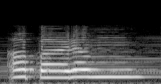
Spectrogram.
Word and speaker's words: ಅಪರಂ: ಉವಾಚ ಅಪರಂ ಭವತೋ ಜನ್ಮ ಅಪರಂ ಇಲ್ಲಿ ರ ನಂತರ ಇರೋ ಅನುಸ್ವಾರ ಅದರ ಉಚ್ಚಾರಣೆ ಅನುನಾಸಿಕ ಅರ್ಧ ಮ ರೀತಿ ಯಾಕಂದ್ರೆ ಮುಂದಿನ ಶಬ್ದ ಭವತೋ ಭಿಂದ ಶುರುವಾಗ್ತಾ ಇದೆ ಪ ಭ ಈ ವರ್ಗದ ಅನುನಾಸಿಕ ಮ ಇದ್ದ ಕಾರಣ ಅಪರಂ ಅಂತ ಬಂದಿದೆ ಅಪರಂ ಭವತೋ ಜನ್ಮ ಪರೈನ್ ಜನ್ಮ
